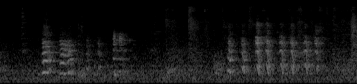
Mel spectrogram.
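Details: Red-fronted parakeet hen, kept indoors and in breeding condition, investigating the space under her food bowl as a possible nest site; short harsh chattering bursts in quick clusters, with scratching and rustling between them.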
